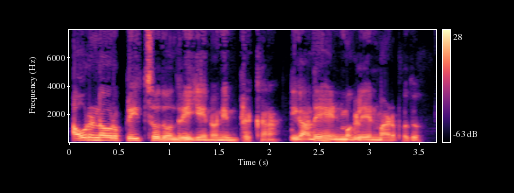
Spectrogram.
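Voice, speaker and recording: A man's voice: on the low side, very animated, fast, dry recording. Man hosting a podcast, probing questions. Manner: asks probing follow-up questions. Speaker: podcast host. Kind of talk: podcast interview.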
